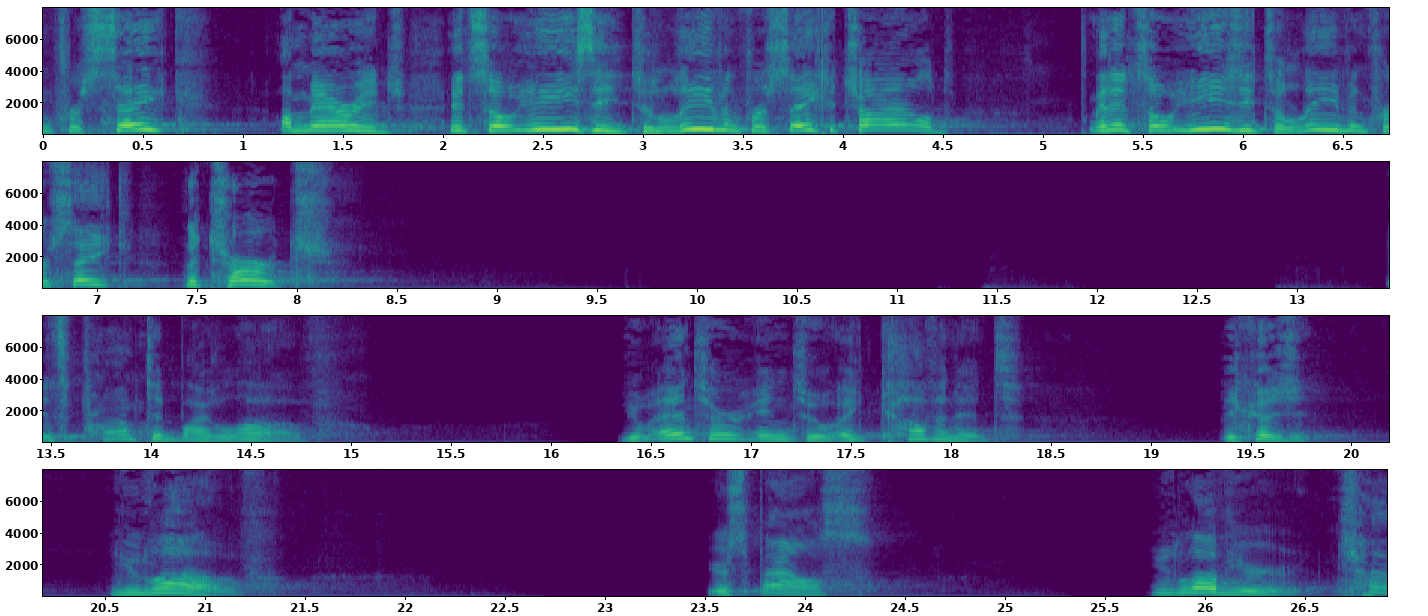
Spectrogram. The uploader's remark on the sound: This is a sermon recorded live at the Lebanon Bible Fellowship Church in Lebanon, PA during the morning service.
